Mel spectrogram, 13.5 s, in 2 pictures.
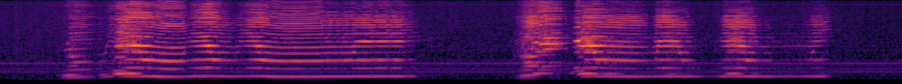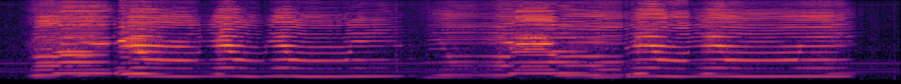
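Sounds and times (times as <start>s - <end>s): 
harmonica: 0.4s - 3.2s, 3.8s - 6.3s, 7.0s - 13.2s.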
